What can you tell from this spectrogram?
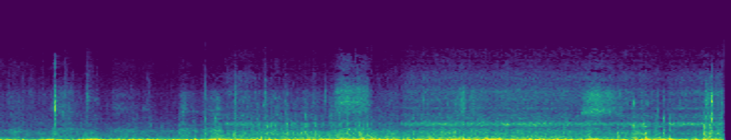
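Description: Wind buffeting an action-camera microphone on a moving mountain bike, over a steady low rumble of tyres on the trail and scattered clicks and rattles. A faint steady high tone holds for a few seconds in the middle.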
